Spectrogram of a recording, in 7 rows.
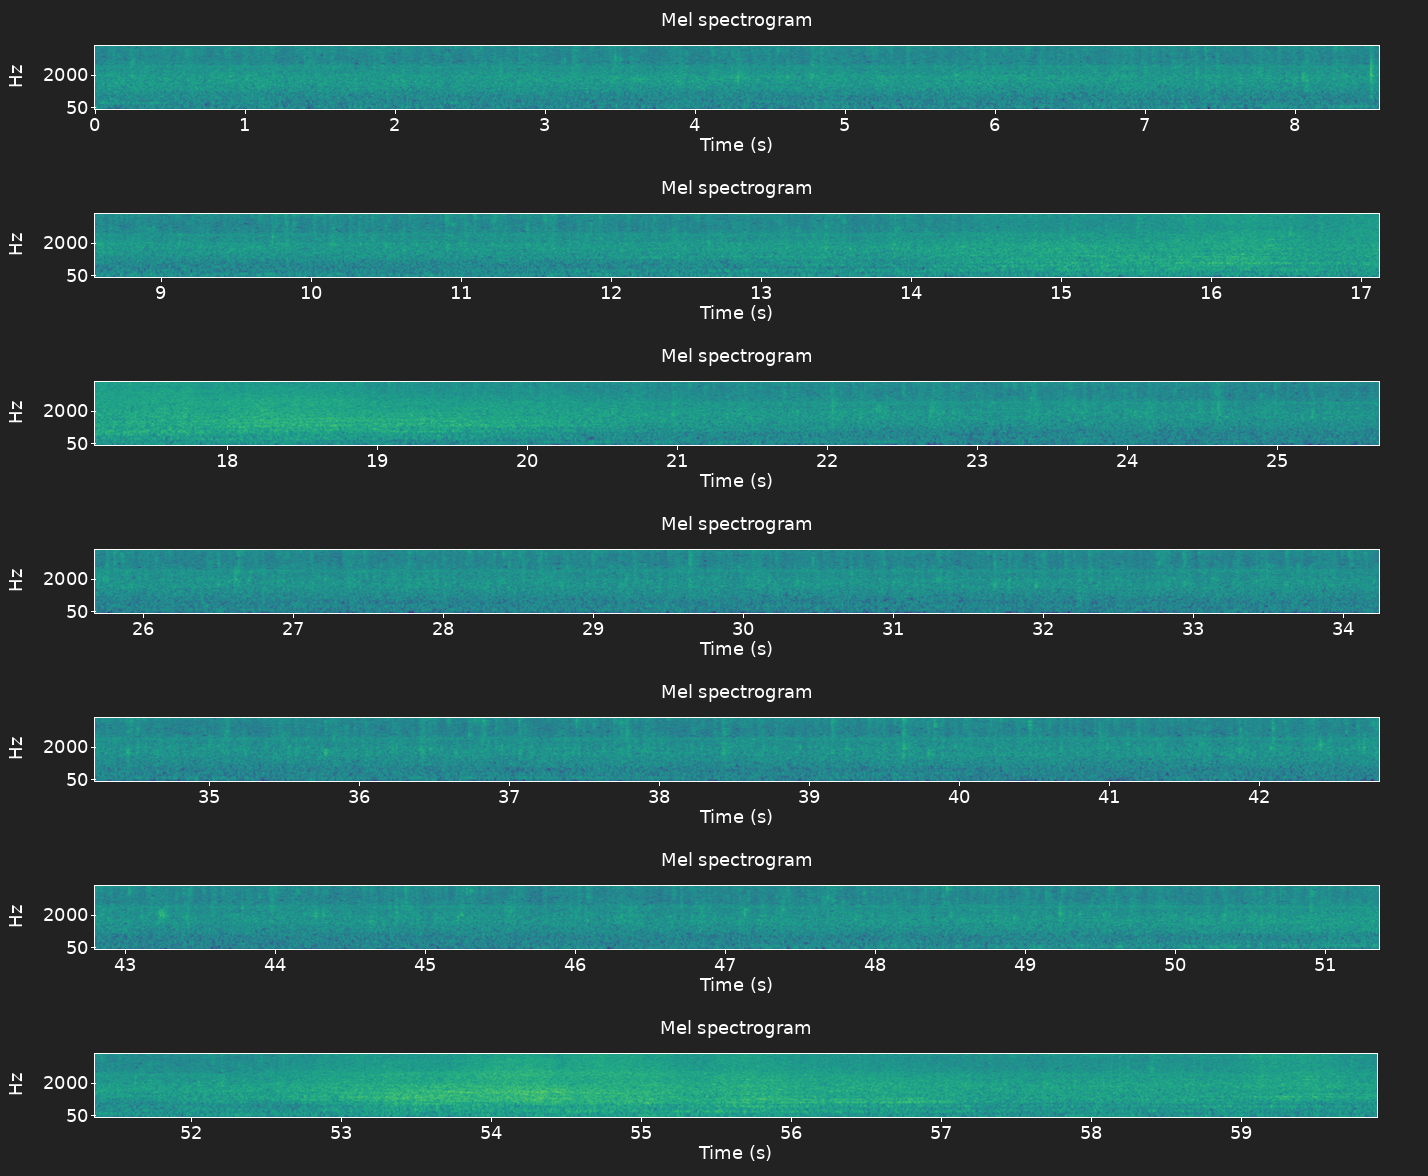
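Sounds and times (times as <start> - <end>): car tyres hissing on wet road: 0.0 - 23.0, 47.0 - 59.9
rain falling on a road: 0.0 - 59.9.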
